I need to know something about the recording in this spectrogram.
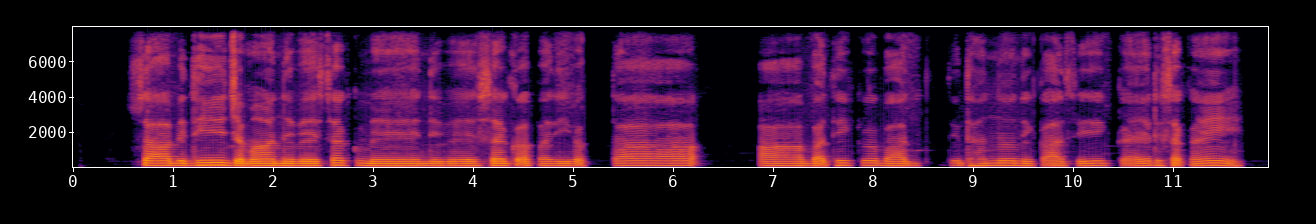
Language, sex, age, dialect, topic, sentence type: Maithili, male, 18-24, Eastern / Thethi, banking, statement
